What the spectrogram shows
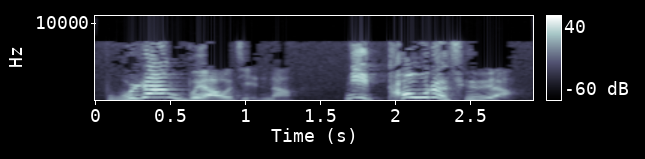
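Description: A woman voicing a lisping, scheming teenage boy who talks in excited, drawn-out exclamations, on a dull lo-fi recording. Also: a little high, heavily acted. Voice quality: lisp.

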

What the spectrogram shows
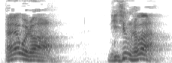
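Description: A storyteller doing a pushy young martial-arts trainee who presses and challenges, his voice high and lively in pitch. The recording sounds dull and lo-fi. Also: measured pace, full character voice. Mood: challenging. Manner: challenging, demanding.

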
